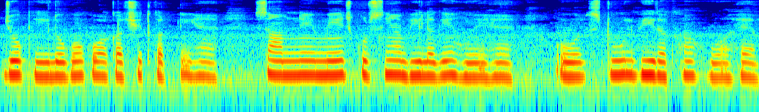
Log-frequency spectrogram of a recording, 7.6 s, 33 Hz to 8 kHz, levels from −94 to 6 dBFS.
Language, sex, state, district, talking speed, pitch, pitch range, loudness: Hindi, female, Punjab, Fazilka, 150 wpm, 195 Hz, 185-205 Hz, -16 LUFS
